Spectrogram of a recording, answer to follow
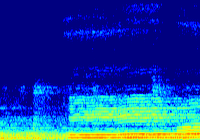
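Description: A woman singing a Bengali devotional song to the goddess Saraswati over instrumental accompaniment; a long held note comes in a little under a second in.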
